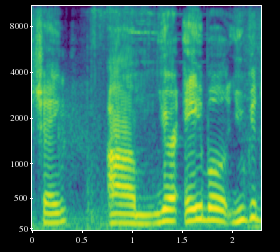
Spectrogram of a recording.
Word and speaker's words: Qing: I believe that's how you pronounce her name. Don't please don't like I hope I I hope that's how you pronounce her name cuz that's embarrassing. Um I'm I'm pretty sure it's Chen.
